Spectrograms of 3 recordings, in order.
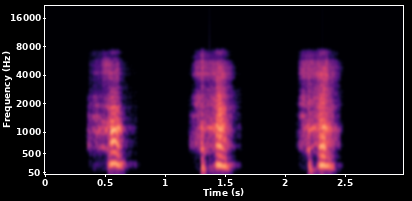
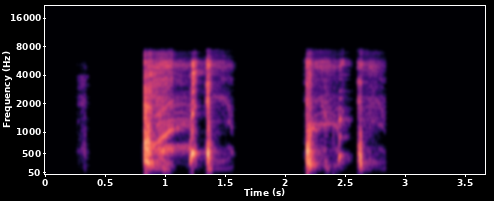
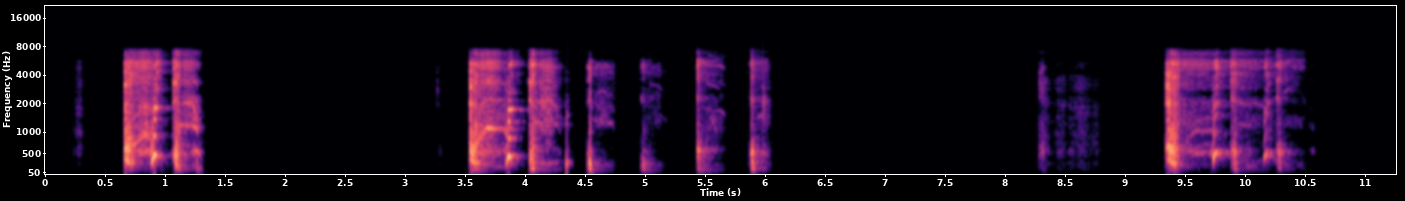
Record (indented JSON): {
  "exhalation_length": "3.0 s",
  "exhalation_amplitude": 32768,
  "exhalation_signal_mean_std_ratio": 0.3,
  "cough_length": "3.7 s",
  "cough_amplitude": 29992,
  "cough_signal_mean_std_ratio": 0.25,
  "three_cough_length": "11.3 s",
  "three_cough_amplitude": 30405,
  "three_cough_signal_mean_std_ratio": 0.24,
  "survey_phase": "beta (2021-08-13 to 2022-03-07)",
  "age": "18-44",
  "gender": "Female",
  "wearing_mask": "No",
  "symptom_cough_any": true,
  "symptom_runny_or_blocked_nose": true,
  "symptom_sore_throat": true,
  "symptom_fatigue": true,
  "symptom_fever_high_temperature": true,
  "symptom_headache": true,
  "symptom_onset": "3 days",
  "smoker_status": "Ex-smoker",
  "respiratory_condition_asthma": false,
  "respiratory_condition_other": false,
  "recruitment_source": "Test and Trace",
  "submission_delay": "2 days",
  "covid_test_result": "Positive",
  "covid_test_method": "RT-qPCR",
  "covid_ct_value": 30.4,
  "covid_ct_gene": "N gene"
}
